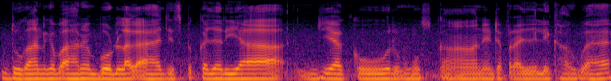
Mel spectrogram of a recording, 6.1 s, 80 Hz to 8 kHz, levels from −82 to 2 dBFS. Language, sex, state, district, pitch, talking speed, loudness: Hindi, male, Uttar Pradesh, Deoria, 135 Hz, 145 wpm, -22 LUFS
